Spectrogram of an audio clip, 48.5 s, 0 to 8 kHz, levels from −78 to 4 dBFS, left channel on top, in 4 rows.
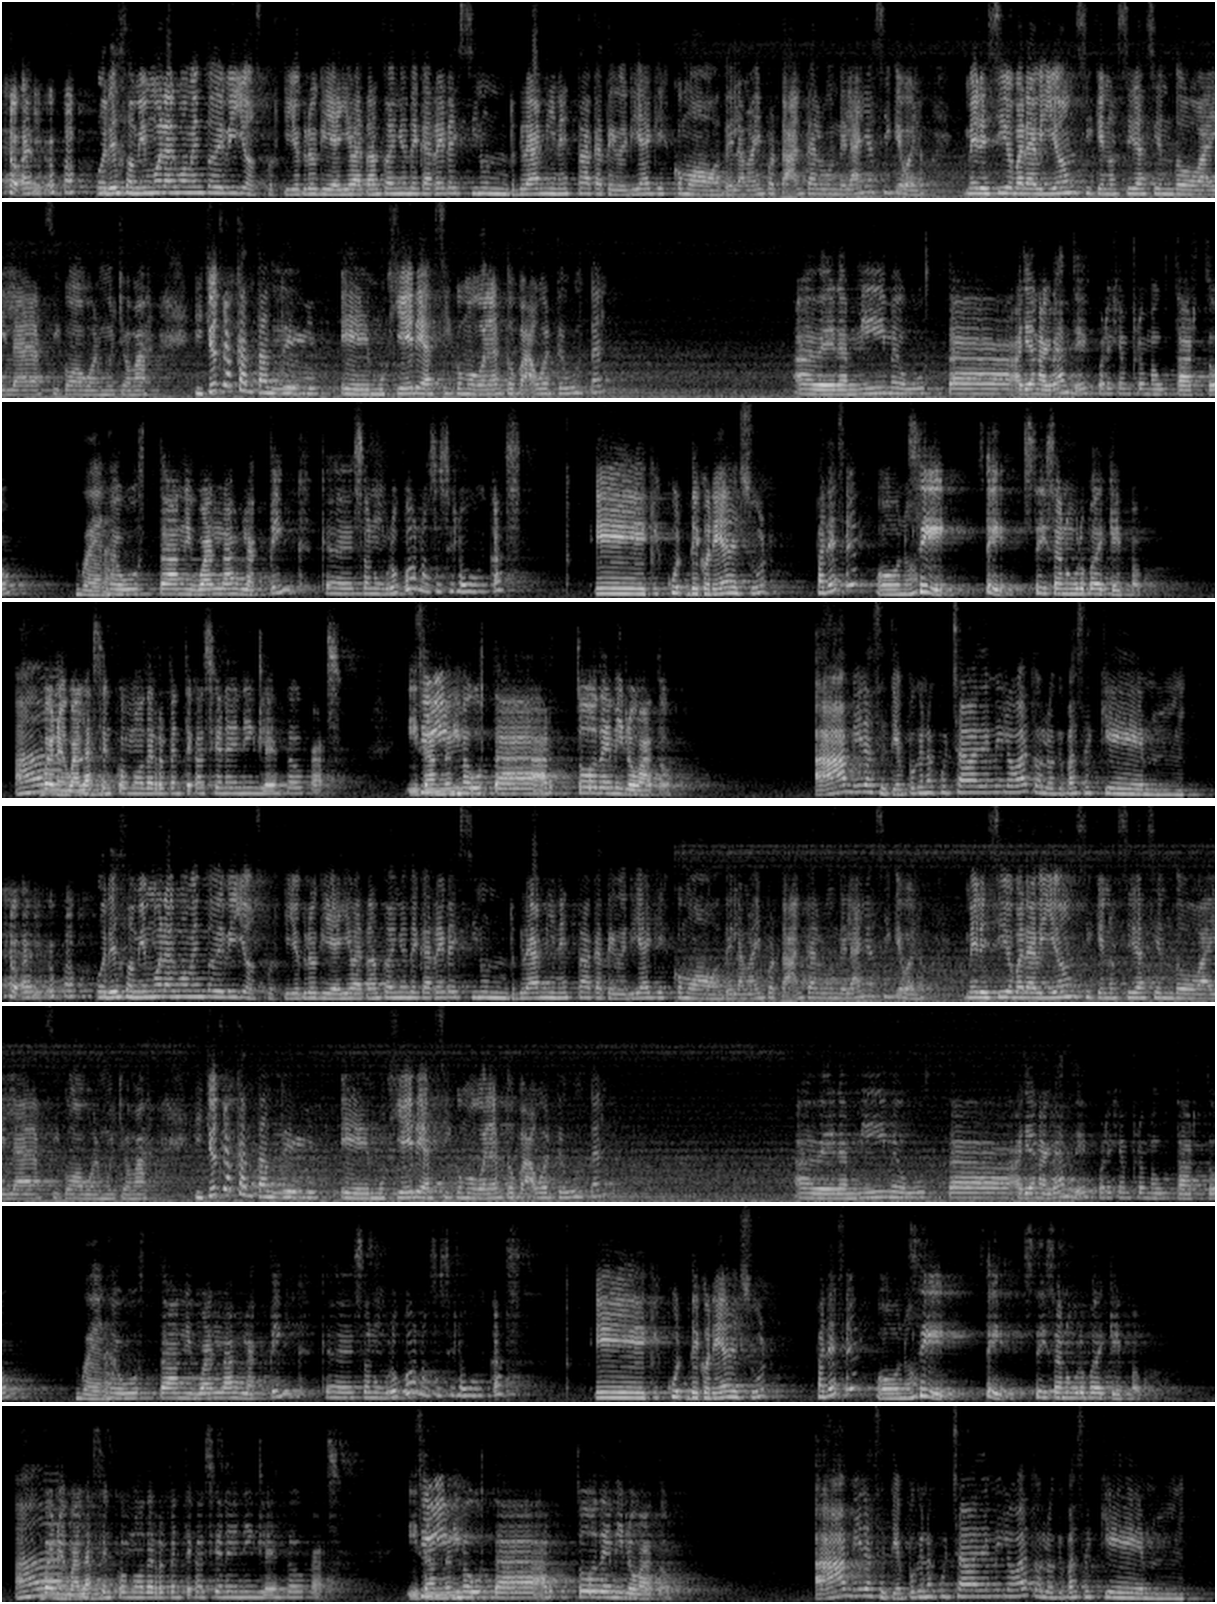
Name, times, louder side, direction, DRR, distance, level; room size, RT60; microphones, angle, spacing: voice 1, 0.0-1.2 14.8-15.1 20.0-24.4 25.3-29.4 33.4-33.7 34.1-34.3 34.6-35.6 36.8-39.8 40.4-43.1, left 3 dB, 75° left, 4 dB, 1.4 m, -25 dB
voice 2, 0.9-18.2 25.0-25.4 30.2-32.0 32.4-33.4 36.5-37.5 40.6-41.0 44.5-48.2, left 2 dB, 20° left, 3 dB, 0.8 m, -26 dB
sound 1, 6.7-22.8, right 1 dB, 75° right, 2.3 m, -43 dB
22.5 x 21.0 x 6.9 m, 1.3 s
head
